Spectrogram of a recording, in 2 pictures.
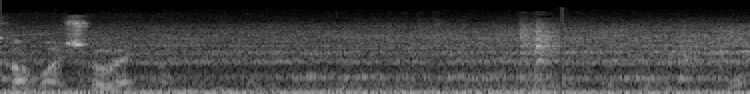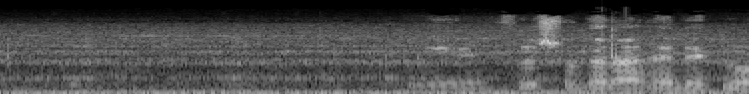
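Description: A steady low rumble fills the background.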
